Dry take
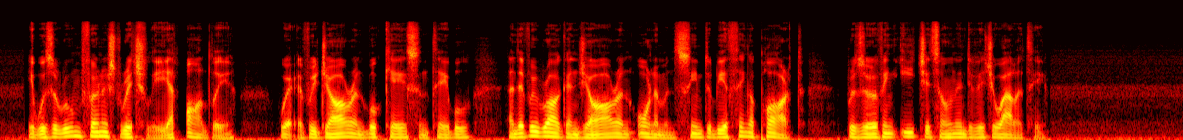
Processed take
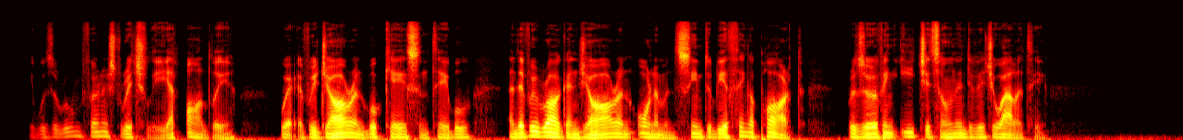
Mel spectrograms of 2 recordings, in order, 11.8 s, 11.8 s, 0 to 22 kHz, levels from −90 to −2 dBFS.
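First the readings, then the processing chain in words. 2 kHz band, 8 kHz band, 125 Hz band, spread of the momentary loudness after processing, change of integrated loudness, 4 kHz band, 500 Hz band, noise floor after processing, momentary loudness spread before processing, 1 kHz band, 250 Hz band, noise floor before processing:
+1.0 dB, +5.5 dB, +4.0 dB, 14 LU, +4.0 dB, +4.5 dB, +4.0 dB, −64 dBFS, 9 LU, +5.0 dB, +3.0 dB, −55 dBFS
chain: fade in at the beginning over 2.24 s
low-shelf EQ 150 Hz +3.5 dB
multiband upward and downward expander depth 70%
level +2 dB

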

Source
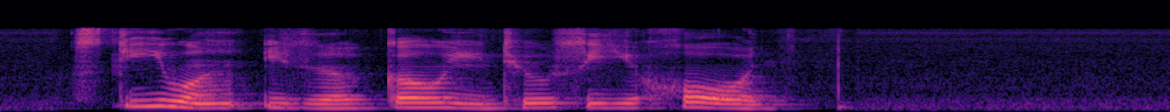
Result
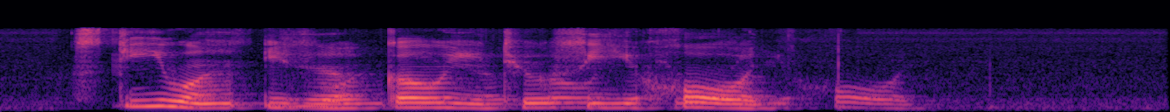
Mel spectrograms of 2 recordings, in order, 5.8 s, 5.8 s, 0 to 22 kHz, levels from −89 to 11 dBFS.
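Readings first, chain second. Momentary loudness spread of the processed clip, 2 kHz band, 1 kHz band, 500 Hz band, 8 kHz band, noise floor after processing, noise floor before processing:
14 LU, +2.5 dB, +2.5 dB, +2.5 dB, can't be measured, −56 dBFS, −58 dBFS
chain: slap from a distant wall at 130 metres, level −12 dB
level +2.5 dB

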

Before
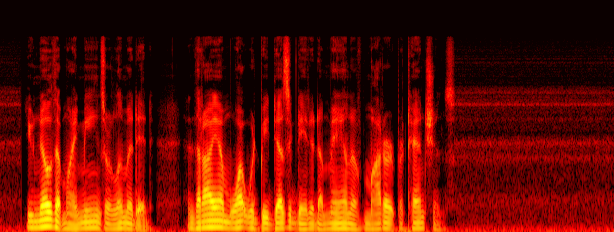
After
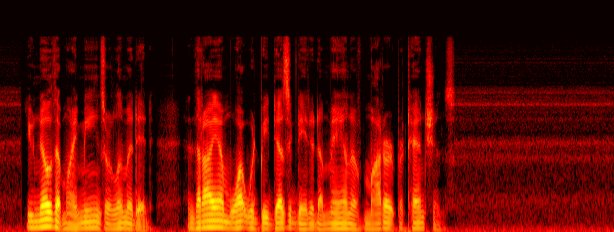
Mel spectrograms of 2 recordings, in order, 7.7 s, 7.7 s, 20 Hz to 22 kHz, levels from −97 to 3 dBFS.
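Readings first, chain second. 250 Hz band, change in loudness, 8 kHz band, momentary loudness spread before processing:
−3.0 dB, −2.5 dB, −1.0 dB, 13 LU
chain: low-shelf EQ 330 Hz −3 dB
level −1 dB

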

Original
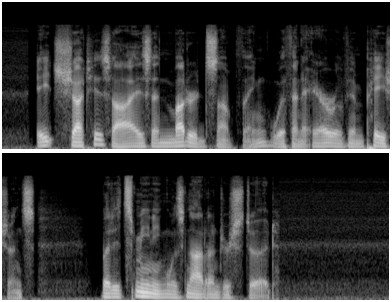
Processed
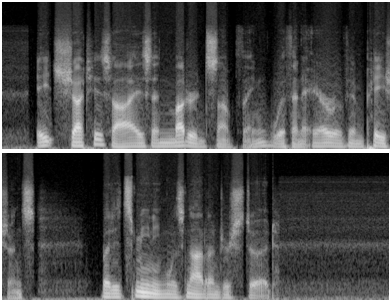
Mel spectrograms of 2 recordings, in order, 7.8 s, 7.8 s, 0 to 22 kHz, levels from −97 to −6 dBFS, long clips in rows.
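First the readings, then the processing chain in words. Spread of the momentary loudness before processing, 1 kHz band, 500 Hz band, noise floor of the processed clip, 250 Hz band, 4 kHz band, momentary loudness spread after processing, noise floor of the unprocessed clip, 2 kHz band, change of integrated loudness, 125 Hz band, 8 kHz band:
10 LU, +2.5 dB, +3.0 dB, −52 dBFS, +3.0 dB, +3.5 dB, 10 LU, −62 dBFS, +3.0 dB, +3.0 dB, +3.0 dB, +3.0 dB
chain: mu-law and A-law mismatch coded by mu
level +2 dB

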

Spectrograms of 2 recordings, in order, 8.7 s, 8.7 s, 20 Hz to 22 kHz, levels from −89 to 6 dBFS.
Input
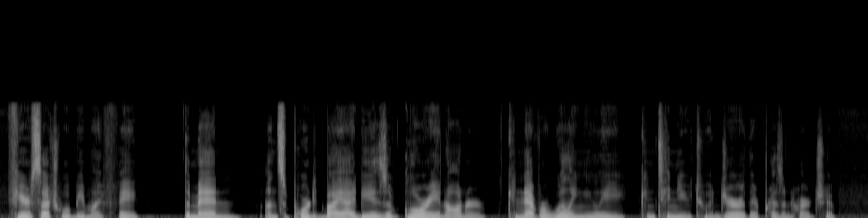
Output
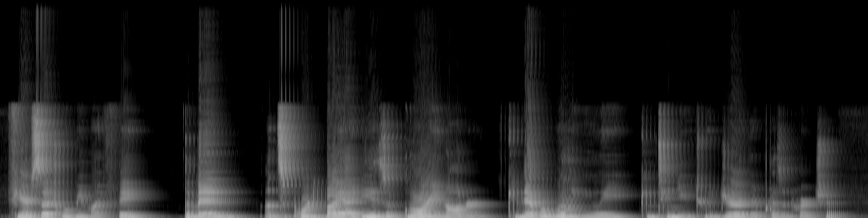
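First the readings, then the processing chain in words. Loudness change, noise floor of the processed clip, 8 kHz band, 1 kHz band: +5.5 dB, −52 dBFS, +6.5 dB, +5.0 dB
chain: gain into a clipping stage and back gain 23 dB
flutter between parallel walls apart 7 metres, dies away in 0.51 s
level +5 dB

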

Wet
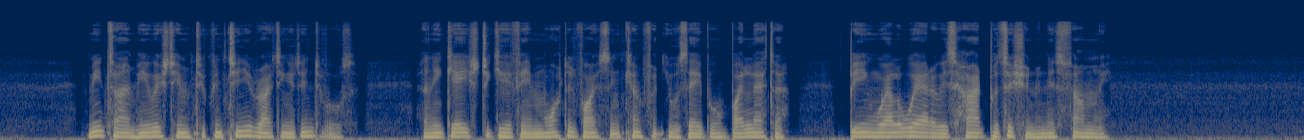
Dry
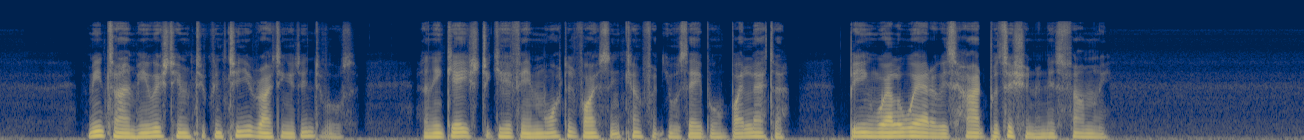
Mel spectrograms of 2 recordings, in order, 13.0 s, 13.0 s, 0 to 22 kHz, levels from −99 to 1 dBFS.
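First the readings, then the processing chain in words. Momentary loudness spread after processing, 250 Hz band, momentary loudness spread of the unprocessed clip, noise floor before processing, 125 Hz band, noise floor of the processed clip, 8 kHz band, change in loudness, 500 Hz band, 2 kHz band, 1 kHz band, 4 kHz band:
7 LU, −10.0 dB, 11 LU, −56 dBFS, −9.0 dB, −62 dBFS, −7.0 dB, −9.5 dB, −11.0 dB, −9.5 dB, −10.5 dB, −7.0 dB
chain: downward compressor, threshold −24 dBFS, peak gain reduction 8.5 dB
level −5.5 dB

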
